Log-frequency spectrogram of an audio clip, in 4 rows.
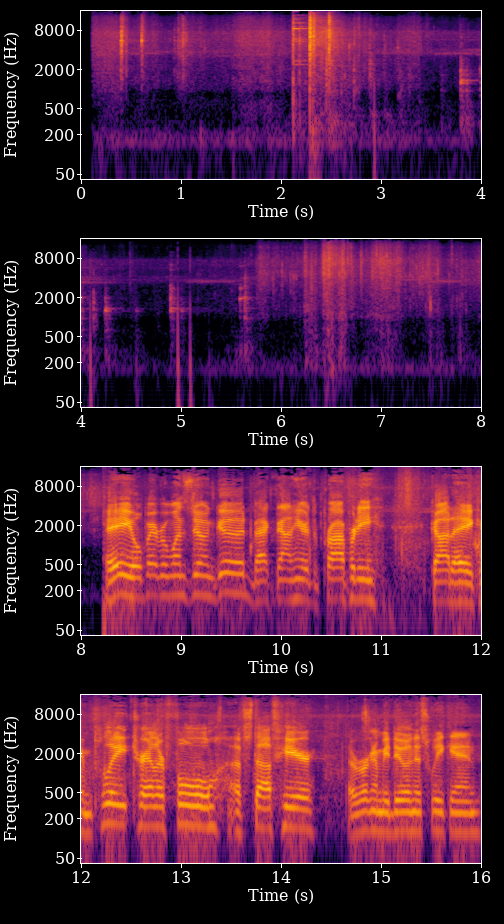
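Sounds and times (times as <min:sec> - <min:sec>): metallic clinks on a trailer: 0:02.1 - 0:02.9, 0:03.6 - 0:05.8
footsteps on gravel and leaves: 0:05.8 - 0:15.7.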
